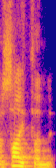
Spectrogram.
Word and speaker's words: Cython: be thinking it's uh did I mispronounce python or something no so psython is a programming language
